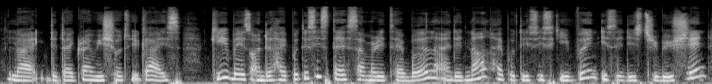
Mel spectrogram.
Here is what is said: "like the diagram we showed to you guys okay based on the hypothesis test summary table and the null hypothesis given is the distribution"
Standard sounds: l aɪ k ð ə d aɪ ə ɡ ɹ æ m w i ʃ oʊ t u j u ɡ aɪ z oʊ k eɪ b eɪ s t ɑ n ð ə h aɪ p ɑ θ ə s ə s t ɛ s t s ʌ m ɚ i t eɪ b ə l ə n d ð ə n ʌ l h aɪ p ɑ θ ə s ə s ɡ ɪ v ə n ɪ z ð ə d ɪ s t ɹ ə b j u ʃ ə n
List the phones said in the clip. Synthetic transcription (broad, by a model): l aɪ k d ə d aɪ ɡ ɹ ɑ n w i ʃ oʊ t u j u ɡ aɪ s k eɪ b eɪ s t ɑ n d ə h aɪ p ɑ t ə s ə s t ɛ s s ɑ m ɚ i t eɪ b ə l ə n d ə n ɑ n h aɪ p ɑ t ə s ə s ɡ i v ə n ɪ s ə d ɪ s t ɹ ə b j u ʃ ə n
